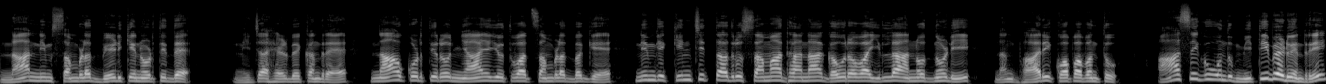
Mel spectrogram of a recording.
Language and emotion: Kannada, angry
